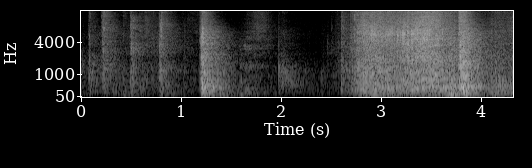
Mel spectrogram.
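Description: Cardboard packaging being handled and pulled open by hand: a few short knocks and scrapes, then a longer harsh rasp of cardboard starting about two and a half seconds in and lasting over a second.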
